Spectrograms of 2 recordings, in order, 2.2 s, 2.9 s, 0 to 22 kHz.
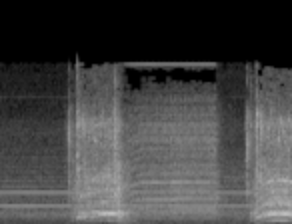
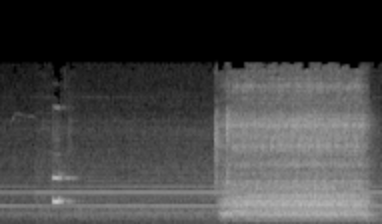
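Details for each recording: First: Fujipla ALM series laminator cutter unit after clean, lube and retensioning the drive wire: two short smooth cutter strokes with even whirr, no catching or grinding; cutter running efficiently after adjustment. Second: Fujipla ALM series auto-laminator cutter unit, drive tension loosened via 3 mm hex screw: sharp click then about a second of harsh rasping hiss as the cutter drive wire slips on the motor pulley, causing cutter error beeping.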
